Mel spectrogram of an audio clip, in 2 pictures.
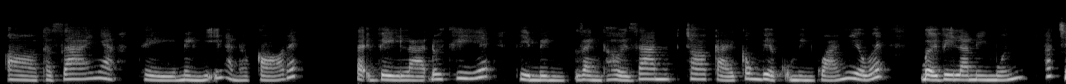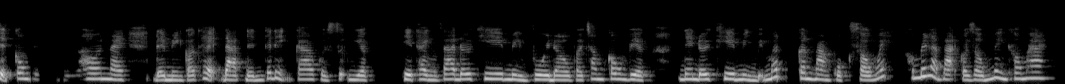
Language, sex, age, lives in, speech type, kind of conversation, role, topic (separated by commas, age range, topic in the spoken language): Vietnamese, female, 25-29, Vietnam, conversation, unstructured, none, Ước mơ lớn nhất của bạn là gì?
